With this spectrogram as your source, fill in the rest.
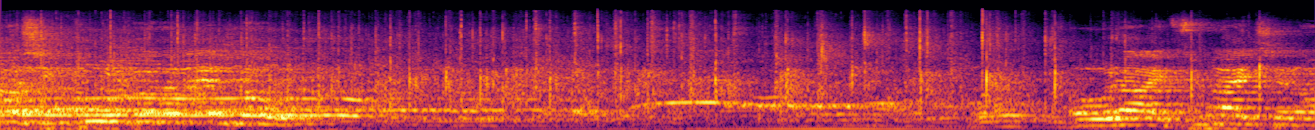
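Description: Crowd at a Polish rap battle event erupts in applause and cheering, dense clapping building and swelling across several seconds, while a host keeps speaking loudly over the noise.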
